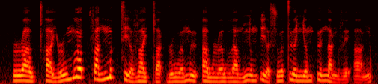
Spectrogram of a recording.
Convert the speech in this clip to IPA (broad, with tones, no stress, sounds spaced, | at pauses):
ɹ a˨˩˦ w t̪ʰ a˨˩˨ j ɹ u˧˥ m l ɔ˦˥ t̚ f a˧˥ n m ə˦˥ k̚ s i˨˩˨ ə̯ v a˨˩ j t̪ a˨˩ k̚ ɹ u˨˩˦ ə̯ m ɨ˨˩˦ ʔ a˧ w ɹ ə˧ w l a˨˩˦ m ɲ o˧˥ m ɗ i˨˩˨ ə̯ s u˧˥ ə̯ t̪ ɨ˧ ə̯ ɲ əː˧˥ m ʔ ɨ˧˥ n a˨˩ ŋ v e˨˩ ʔ a˨˩˦ ŋ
